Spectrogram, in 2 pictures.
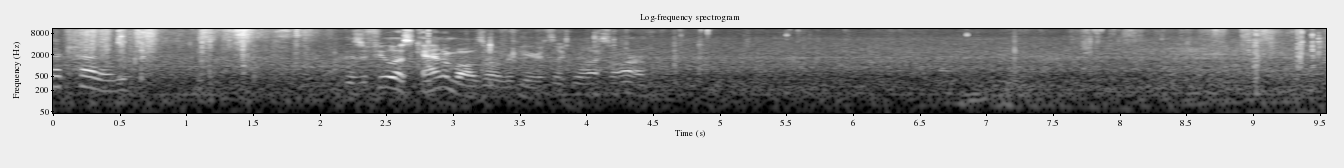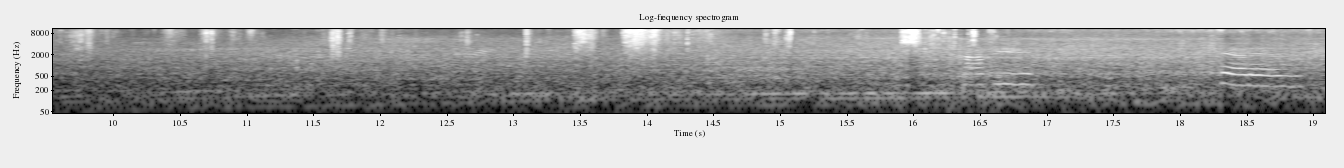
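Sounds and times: vehicle engine hum: 0.0 - 19.0.

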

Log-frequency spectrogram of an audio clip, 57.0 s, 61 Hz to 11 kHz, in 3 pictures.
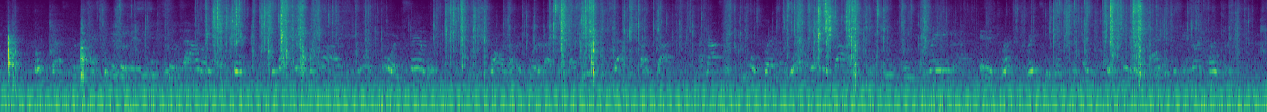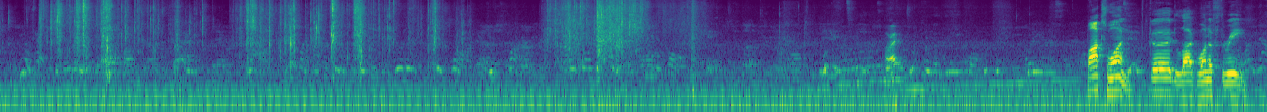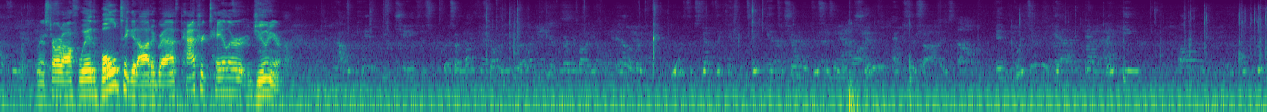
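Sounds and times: low electrical hum: 0.0 - 57.0
foil wrappers tearing and crinkling: 1.4 - 26.3, 27.1 - 29.7, 45.2 - 47.0, 55.7 - 57.0.

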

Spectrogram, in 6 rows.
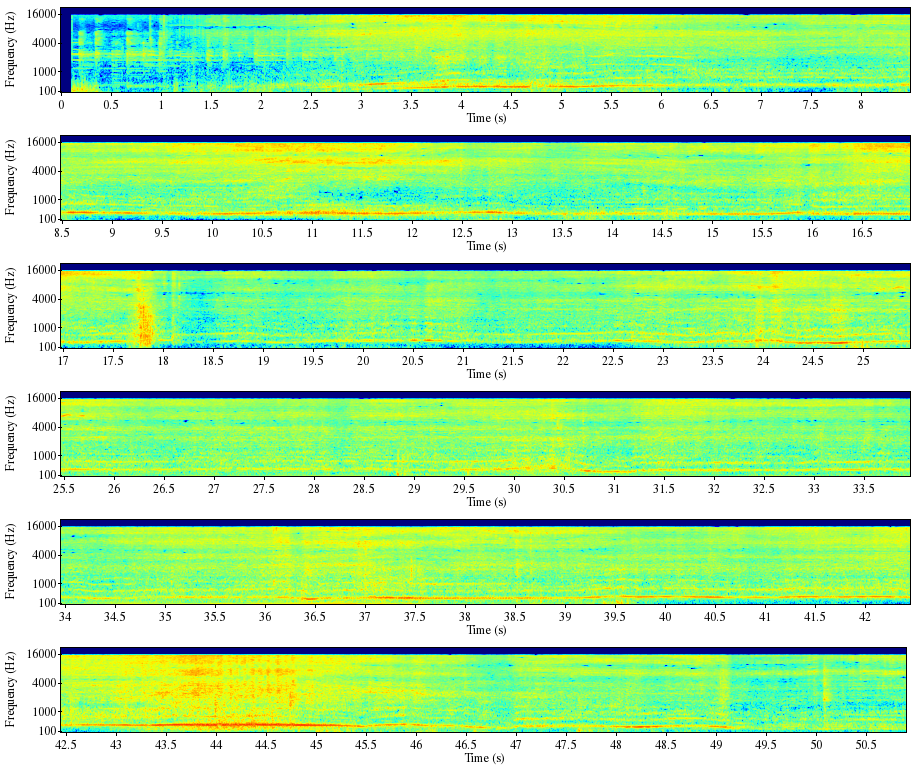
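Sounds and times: electric motor whining: 1.0 - 50.9.

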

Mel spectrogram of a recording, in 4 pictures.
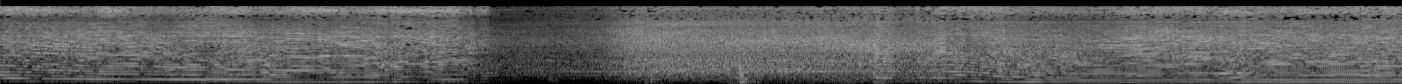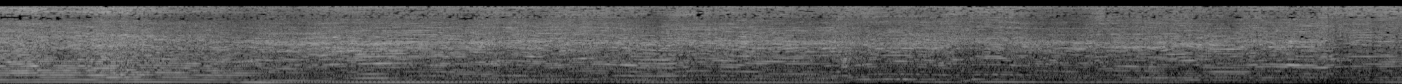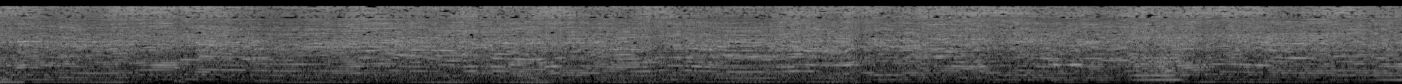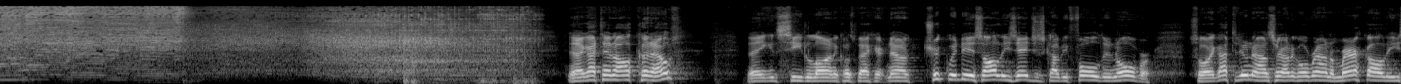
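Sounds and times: angle grinder cutting steel: 0.0 - 47.6.

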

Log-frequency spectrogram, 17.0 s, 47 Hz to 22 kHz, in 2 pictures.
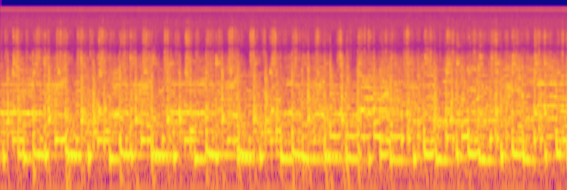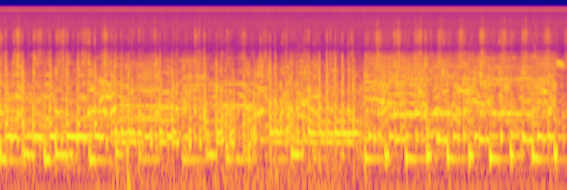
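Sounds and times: hand drums playing fast rhythm: 0.0 - 17.0
voices singing: 0.0 - 17.0.

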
